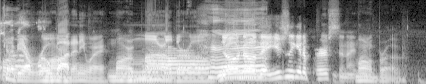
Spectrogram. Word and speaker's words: Marlboro: be a robot anyway marlboro marlborough did i just do it there's an l in there there's a small little carl in there people say that this is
